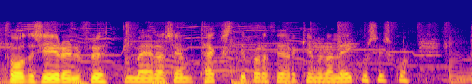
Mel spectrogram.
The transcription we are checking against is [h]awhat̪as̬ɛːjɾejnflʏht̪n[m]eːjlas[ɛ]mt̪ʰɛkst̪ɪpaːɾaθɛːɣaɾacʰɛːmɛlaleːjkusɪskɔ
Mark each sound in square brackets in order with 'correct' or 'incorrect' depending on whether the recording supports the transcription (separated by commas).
incorrect, correct, correct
